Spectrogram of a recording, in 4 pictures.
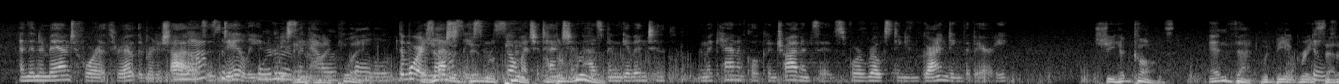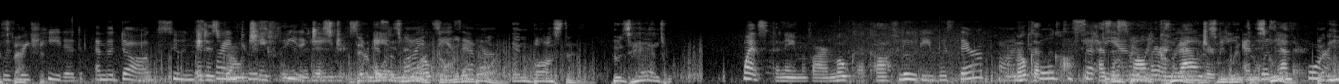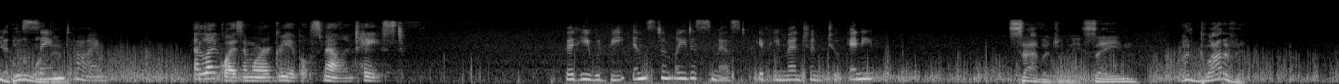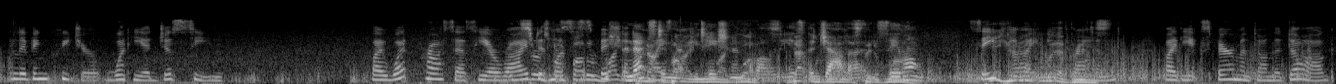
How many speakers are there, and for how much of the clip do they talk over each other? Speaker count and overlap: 3, about 36%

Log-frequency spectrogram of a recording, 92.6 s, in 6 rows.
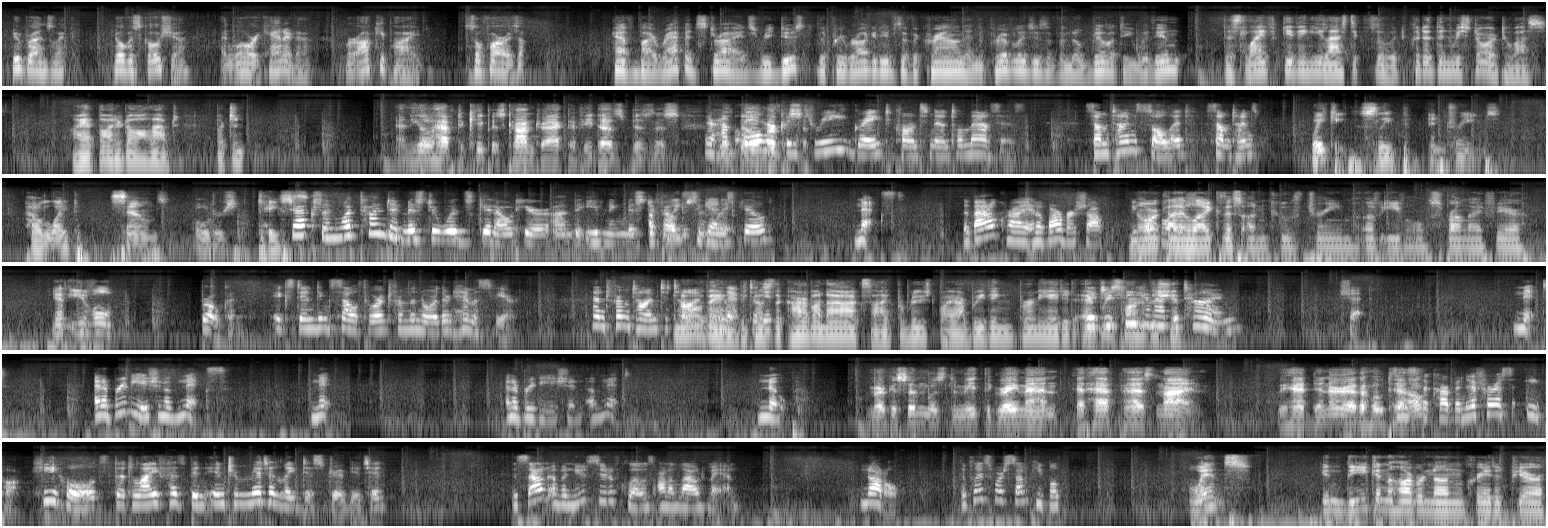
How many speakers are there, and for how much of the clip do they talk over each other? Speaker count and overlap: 9, about 7%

